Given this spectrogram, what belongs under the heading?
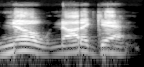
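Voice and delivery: booming, loud shouted cry. Narrating the captain's cry at the end of the siren's turn: loud voice. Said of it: "you hear this loud voice say".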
